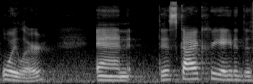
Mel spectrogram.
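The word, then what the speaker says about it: Euler: formul a formula called Oiler formula I know it looks like uler but it's pronounced Oiler and this guy created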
